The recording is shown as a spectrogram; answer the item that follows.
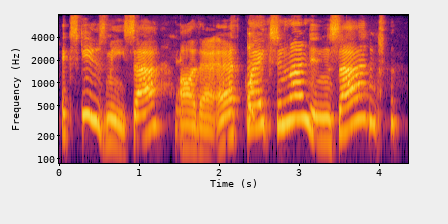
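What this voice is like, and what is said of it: Put-on British accent. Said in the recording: “my accent suddenly became British”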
